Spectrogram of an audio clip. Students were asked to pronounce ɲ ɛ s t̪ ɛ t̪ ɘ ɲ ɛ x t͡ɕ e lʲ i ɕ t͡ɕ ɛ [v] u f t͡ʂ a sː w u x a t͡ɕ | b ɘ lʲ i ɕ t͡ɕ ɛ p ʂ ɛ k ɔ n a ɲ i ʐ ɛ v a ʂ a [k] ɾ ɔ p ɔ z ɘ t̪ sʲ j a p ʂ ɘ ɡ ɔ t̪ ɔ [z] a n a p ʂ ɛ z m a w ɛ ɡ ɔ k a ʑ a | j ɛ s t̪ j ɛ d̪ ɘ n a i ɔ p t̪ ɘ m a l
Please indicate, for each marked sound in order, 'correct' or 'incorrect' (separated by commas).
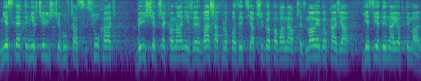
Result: correct, incorrect, incorrect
